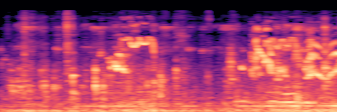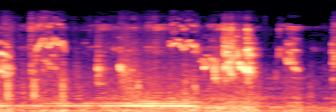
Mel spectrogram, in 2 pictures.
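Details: Budgerigars feeding their chicks, chattering in quick, scratchy chirps and warbles, with a steady low hum underneath.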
